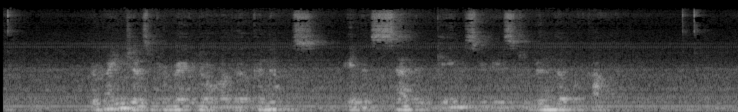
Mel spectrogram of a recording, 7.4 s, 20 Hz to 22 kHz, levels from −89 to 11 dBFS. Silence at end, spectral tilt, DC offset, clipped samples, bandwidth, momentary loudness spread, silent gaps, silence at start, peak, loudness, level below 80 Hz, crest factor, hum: 0 s; -6.5 dB/octave; under 0.1%; under 0.1%; 16 kHz; 17 LU; none; 0.05 s; -6 dBFS; -24 LUFS; -44 dBFS; 18 dB; none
